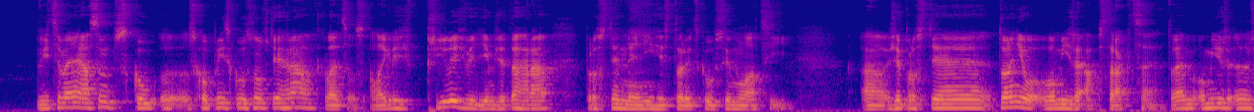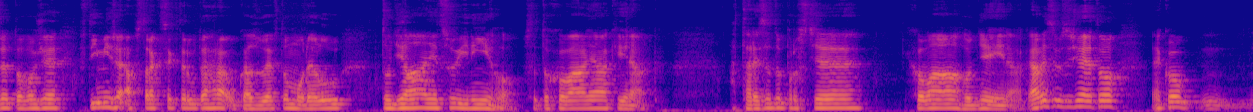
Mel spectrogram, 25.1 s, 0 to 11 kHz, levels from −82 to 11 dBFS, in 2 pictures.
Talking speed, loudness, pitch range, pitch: 165 wpm, -25 LUFS, 115-135 Hz, 125 Hz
